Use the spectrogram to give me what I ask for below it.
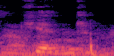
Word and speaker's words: Kit: Ah, Kit. Kit. Kit. Like a kitten, but Kit.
